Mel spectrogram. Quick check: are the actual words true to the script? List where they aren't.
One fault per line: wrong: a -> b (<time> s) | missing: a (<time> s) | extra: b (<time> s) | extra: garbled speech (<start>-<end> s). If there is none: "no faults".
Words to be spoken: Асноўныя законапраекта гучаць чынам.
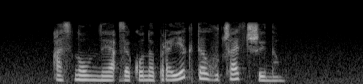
no faults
